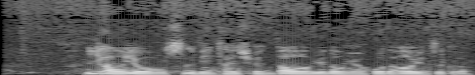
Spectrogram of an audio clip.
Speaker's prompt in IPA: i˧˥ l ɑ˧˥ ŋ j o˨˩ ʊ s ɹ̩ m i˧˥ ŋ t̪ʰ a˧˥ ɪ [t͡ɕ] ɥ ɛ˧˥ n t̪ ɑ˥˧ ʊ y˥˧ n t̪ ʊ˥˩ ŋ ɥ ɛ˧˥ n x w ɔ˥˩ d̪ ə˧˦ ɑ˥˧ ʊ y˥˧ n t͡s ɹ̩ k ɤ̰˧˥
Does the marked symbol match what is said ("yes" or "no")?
no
